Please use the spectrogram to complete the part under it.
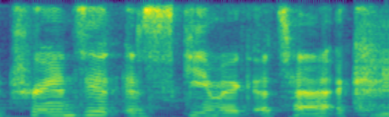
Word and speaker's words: transient ischemic attack: Transient ischemic attack.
